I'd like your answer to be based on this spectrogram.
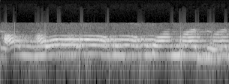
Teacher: تو ابھی جو سننے میں آیا مجھے ایسے ہی لگا کہ انہوں نے سا کے مخرج سے صاد پڑھا، تو اس کو ہم نے کلیئر کرنا ہے صاد، اللہ الصمد صاد.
